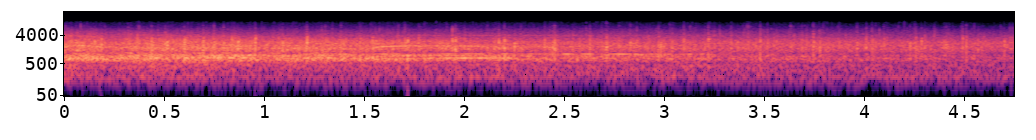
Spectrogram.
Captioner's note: crowd cheering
